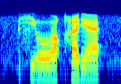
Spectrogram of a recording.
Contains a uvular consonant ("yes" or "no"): yes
